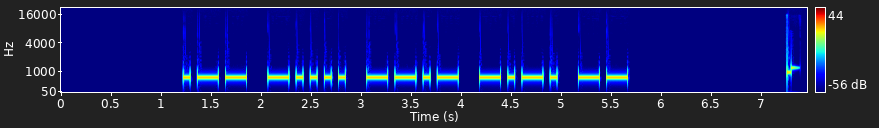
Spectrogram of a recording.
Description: Morse code, heard as a keyed tone, about 17 wpm, 700 Hz. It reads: W6QCM
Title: USA Call Signs - 2x Character Spacing - 17wpm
